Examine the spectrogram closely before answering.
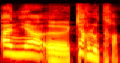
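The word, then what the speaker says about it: Anya Chalotra: de rive nous avons Ania carlotra je pense que ça se prononce comme ça dans le rôle de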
